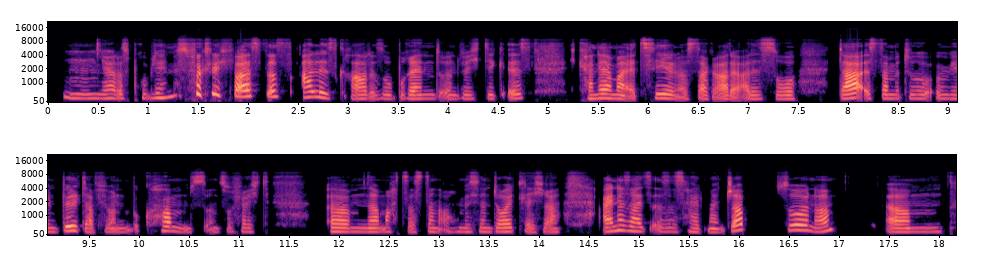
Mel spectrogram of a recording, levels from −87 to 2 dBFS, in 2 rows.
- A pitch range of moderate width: Yes, average, 3.1 semitones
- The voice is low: No, high, 195 Hz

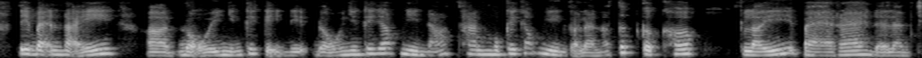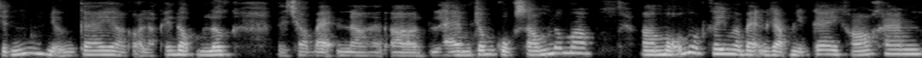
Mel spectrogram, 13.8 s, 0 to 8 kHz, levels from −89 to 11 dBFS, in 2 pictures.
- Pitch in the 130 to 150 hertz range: No, high, 195 Hz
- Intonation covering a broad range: No, average, 4.4 semitones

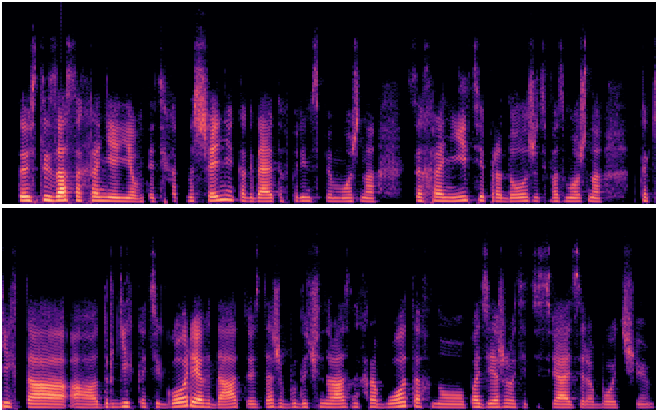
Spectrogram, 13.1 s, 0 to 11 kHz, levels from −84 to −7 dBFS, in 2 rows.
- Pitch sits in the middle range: Yes, medium, 180 Hz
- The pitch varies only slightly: Yes, narrow, 2.0 semitones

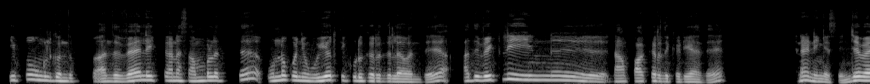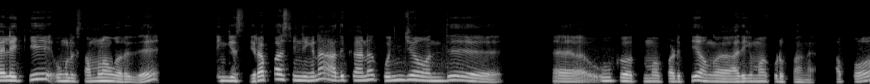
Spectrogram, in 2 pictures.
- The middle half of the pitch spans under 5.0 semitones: No, wide, 5.4 semitones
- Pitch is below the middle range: No, medium, 165 Hz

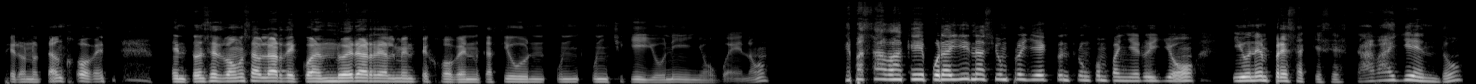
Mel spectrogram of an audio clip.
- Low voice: No, medium, 150 Hz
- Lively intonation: Yes, wide, 7.6 semitones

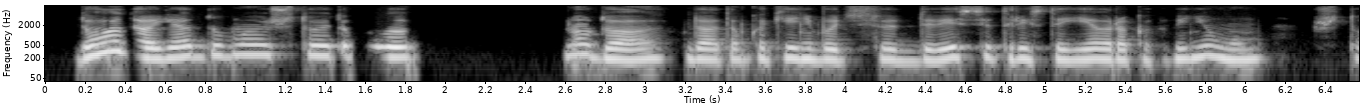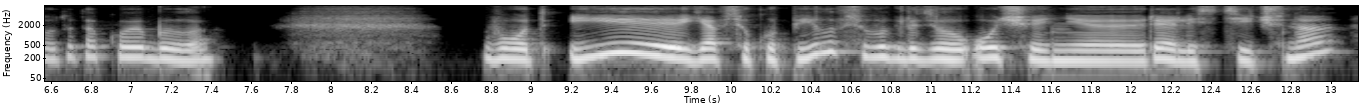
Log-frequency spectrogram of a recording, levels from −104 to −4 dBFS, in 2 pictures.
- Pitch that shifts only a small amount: No, average, 3.1 semitones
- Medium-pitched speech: No, high, 200 Hz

